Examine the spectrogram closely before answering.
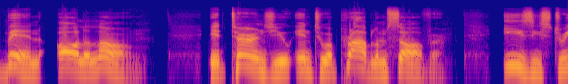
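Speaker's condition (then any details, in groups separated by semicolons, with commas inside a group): No condition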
